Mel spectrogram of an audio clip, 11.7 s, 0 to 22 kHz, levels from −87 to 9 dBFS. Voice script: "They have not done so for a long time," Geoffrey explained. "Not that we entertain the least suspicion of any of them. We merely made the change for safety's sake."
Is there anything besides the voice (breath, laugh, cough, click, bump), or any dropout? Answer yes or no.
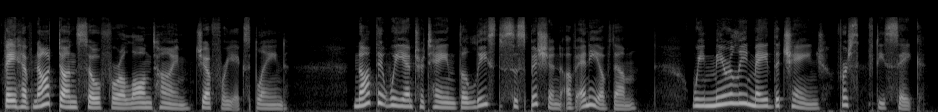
yes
